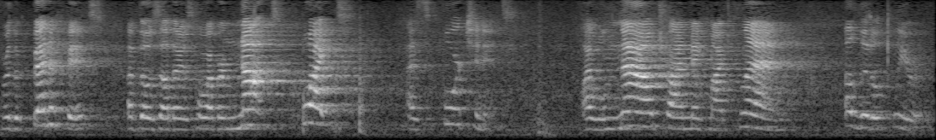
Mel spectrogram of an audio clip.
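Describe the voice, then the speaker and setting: A woman acting in a live stage play as an imperious, scheming committee president, making pompous, deliberate speeches. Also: fairly high pitch, bright, forceful tone. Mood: smooth, condescending. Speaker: stage actor. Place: indoor theater stage, recorded from afar. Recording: echoey theater hall, distant mic, faint noise.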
